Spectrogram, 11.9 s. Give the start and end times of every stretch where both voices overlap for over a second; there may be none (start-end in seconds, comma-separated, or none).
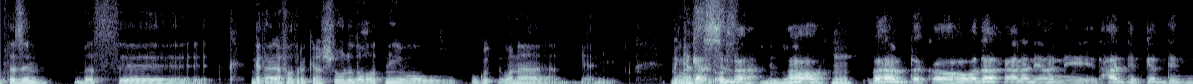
6.7-8.3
